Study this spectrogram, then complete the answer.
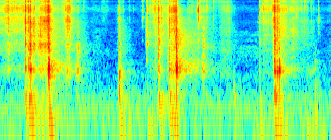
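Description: A knife chops onion on a cutting board for a coriander chutney, with several sharp, close knocks in irregular bursts and no talking.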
